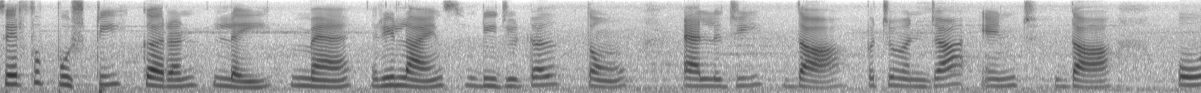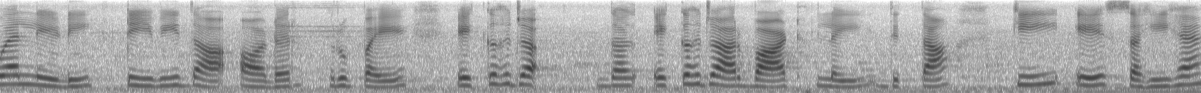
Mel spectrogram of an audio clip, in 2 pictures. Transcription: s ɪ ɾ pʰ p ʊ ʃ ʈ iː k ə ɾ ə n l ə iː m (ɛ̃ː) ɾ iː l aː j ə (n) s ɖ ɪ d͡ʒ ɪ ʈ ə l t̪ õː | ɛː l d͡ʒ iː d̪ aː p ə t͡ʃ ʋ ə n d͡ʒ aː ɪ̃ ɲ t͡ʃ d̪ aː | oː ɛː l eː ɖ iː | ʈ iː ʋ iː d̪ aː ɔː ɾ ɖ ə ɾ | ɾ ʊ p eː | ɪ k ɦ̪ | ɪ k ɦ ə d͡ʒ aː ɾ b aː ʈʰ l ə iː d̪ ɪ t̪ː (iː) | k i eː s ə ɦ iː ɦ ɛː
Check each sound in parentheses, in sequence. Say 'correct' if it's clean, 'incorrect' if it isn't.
correct, correct, incorrect

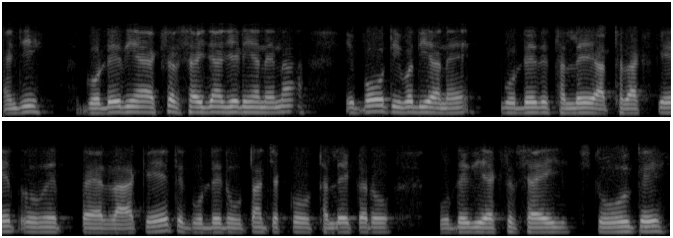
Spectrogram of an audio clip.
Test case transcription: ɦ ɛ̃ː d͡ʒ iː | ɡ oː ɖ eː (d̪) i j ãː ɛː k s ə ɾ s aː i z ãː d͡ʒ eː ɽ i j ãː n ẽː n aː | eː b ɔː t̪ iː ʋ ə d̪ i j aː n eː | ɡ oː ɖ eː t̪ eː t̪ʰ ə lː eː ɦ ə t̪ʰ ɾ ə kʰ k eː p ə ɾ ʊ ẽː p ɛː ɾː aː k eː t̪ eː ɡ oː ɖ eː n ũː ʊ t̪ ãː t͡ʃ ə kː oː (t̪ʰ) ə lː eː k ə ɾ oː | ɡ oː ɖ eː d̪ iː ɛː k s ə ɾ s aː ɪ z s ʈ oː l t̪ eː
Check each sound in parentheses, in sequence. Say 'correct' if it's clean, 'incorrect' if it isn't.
correct, correct

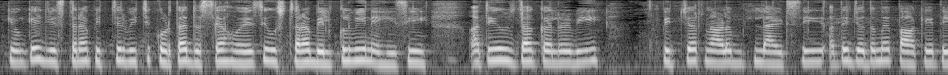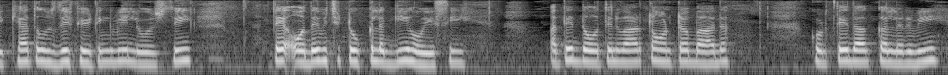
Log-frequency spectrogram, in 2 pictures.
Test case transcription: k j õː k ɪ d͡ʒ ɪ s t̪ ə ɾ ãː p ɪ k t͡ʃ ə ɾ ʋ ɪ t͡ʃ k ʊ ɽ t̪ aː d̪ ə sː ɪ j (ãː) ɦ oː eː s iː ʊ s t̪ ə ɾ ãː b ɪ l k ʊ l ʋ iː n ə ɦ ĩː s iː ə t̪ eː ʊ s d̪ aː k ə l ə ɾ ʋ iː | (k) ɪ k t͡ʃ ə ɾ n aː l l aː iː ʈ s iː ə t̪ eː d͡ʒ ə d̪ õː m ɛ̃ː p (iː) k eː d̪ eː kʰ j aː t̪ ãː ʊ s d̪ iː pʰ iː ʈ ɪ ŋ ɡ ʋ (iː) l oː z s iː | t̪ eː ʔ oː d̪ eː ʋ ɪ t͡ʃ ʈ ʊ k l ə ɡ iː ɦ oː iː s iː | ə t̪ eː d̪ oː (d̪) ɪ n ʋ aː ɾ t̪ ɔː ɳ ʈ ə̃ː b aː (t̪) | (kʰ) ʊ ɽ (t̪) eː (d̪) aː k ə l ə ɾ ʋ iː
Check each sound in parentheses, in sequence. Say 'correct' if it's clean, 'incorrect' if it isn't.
incorrect, incorrect, incorrect, correct, incorrect, incorrect, incorrect, correct, correct

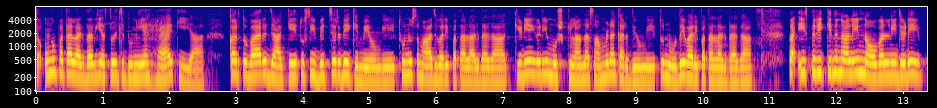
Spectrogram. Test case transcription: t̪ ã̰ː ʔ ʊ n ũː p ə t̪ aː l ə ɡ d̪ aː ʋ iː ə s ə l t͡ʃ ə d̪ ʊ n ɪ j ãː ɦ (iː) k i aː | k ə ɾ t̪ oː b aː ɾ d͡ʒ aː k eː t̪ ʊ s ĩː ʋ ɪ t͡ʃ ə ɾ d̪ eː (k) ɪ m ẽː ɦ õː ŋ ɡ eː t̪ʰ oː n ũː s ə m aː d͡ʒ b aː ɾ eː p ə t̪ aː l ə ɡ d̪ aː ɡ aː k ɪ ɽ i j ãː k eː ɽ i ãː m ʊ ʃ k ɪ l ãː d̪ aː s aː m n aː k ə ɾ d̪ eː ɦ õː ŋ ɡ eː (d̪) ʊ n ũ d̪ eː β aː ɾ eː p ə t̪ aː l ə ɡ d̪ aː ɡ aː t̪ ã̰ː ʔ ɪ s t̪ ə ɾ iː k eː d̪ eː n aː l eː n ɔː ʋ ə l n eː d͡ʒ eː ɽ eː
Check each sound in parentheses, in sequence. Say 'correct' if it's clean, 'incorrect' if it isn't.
incorrect, correct, incorrect

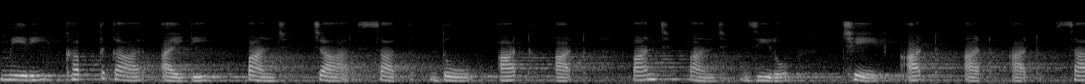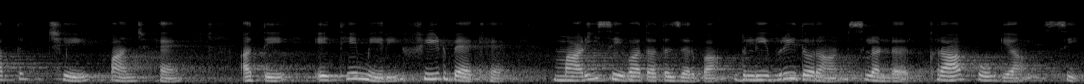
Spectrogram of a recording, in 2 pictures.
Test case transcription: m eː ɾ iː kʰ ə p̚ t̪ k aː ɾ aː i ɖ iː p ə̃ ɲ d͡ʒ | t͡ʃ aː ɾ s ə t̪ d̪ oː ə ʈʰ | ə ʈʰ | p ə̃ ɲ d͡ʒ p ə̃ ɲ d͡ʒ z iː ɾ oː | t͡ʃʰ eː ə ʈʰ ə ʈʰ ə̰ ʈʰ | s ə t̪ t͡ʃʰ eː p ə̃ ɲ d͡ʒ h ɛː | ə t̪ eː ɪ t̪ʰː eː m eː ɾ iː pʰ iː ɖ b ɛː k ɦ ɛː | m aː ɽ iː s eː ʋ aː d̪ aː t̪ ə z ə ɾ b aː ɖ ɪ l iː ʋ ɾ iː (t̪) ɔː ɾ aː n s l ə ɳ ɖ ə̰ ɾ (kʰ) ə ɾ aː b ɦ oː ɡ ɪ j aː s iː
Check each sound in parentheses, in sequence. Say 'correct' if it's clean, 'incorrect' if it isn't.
incorrect, correct

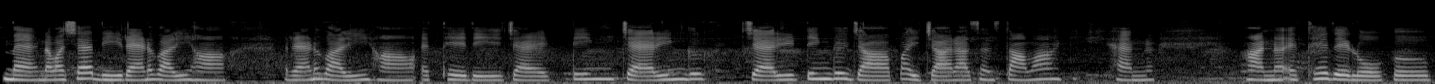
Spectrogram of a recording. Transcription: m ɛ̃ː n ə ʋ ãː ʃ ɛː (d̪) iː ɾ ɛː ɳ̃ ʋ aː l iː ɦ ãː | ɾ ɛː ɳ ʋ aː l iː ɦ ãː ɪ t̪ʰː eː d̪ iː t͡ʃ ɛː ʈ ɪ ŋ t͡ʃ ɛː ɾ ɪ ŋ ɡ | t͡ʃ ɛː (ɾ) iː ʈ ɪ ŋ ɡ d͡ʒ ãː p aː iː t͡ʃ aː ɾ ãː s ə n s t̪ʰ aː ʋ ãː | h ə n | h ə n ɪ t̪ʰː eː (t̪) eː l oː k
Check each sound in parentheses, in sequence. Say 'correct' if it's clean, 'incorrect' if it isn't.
correct, correct, incorrect

